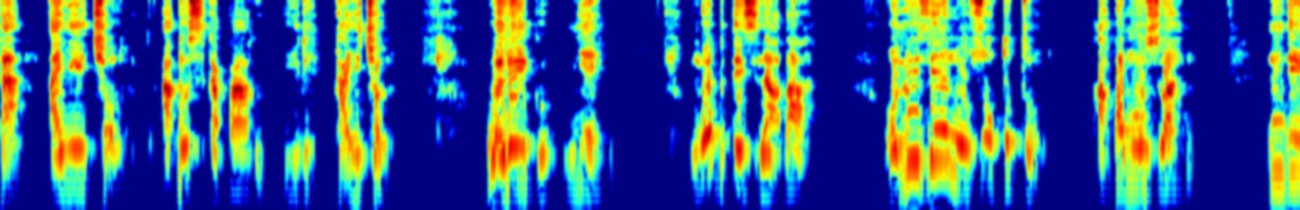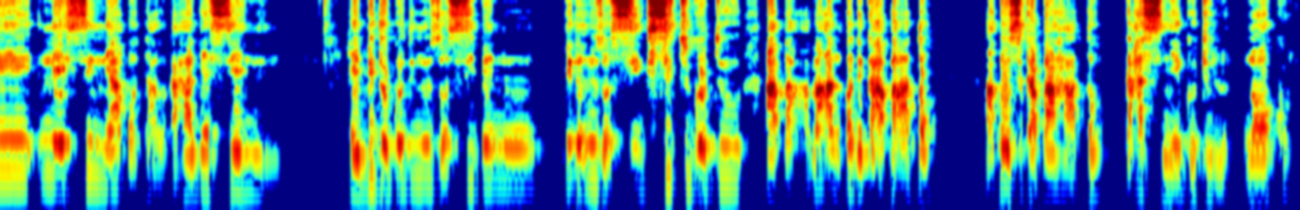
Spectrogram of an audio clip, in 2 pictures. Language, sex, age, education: Igbo, male, 30-45, tertiary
